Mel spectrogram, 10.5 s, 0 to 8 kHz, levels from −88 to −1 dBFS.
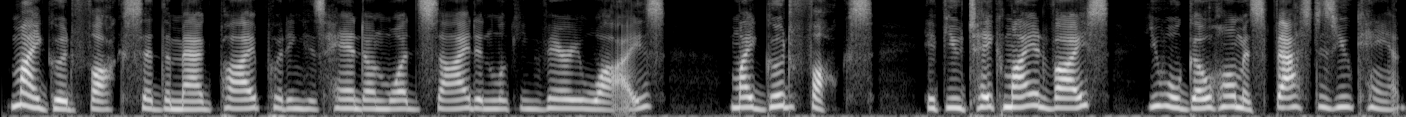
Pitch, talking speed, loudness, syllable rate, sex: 235 Hz, 180 wpm, -20 LUFS, 4.5 syllables/s, female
